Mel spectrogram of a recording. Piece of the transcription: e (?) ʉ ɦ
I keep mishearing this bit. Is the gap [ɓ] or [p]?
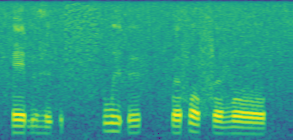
ɓ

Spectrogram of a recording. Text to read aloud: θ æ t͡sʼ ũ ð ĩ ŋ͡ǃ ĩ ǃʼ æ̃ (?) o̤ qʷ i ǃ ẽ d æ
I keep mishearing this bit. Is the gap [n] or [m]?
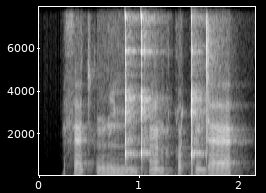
m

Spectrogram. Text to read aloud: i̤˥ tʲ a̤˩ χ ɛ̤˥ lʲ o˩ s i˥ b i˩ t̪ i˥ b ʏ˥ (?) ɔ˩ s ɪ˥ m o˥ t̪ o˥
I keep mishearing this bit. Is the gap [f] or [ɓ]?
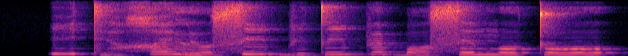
ɓ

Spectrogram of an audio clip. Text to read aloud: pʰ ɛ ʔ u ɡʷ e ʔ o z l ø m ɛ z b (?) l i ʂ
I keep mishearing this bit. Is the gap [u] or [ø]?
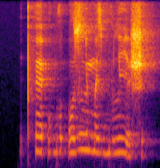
u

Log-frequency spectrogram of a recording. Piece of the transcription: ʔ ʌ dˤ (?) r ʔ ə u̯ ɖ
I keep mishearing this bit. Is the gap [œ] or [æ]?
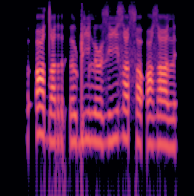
æ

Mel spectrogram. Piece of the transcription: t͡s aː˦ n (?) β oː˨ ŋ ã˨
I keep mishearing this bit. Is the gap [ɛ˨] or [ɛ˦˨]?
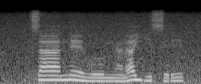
ɛ˦˨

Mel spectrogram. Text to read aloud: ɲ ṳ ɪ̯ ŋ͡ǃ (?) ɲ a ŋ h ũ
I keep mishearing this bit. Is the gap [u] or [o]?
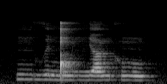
u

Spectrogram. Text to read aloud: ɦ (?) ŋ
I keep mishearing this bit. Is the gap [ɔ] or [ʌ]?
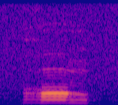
ɔ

